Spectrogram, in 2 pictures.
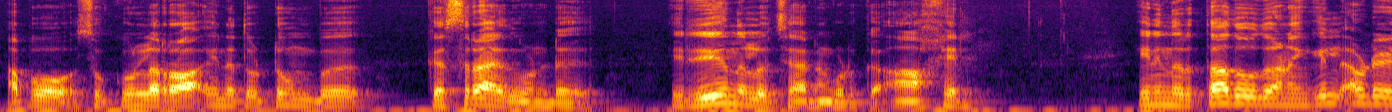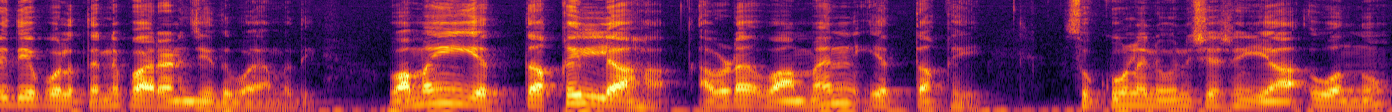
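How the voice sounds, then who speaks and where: A man teaching Quran recitation rules in a methodical lesson, slowing down to recite and stretch example phrases. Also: mid-range voice, expressive, a little mellow. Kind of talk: tajweed lesson.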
